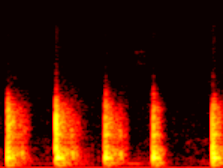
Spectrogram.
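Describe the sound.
Five firm knocks on a bedroom door in a steady, slightly uneven rhythm, each a dull, solid thud at moderate loudness, with silence between them and no voices.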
